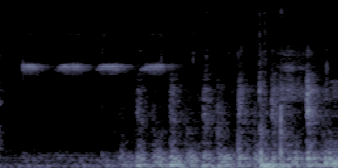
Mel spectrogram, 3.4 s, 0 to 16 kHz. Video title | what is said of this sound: 2010 Ford Taurus Rack and Pinion Replacement with Home Alignment | you can hear it if you move the wheel back and forth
